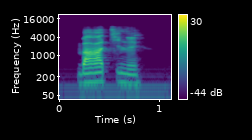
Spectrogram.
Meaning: 1. to chat up, sweet-talk (engage in small talk in order to seduce or convince) 2. to bullshit
- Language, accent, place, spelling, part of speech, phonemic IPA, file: French, France, Lyon, baratiner, verb, /ba.ʁa.ti.ne/, LL-Q150 (fra)-baratiner.wav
